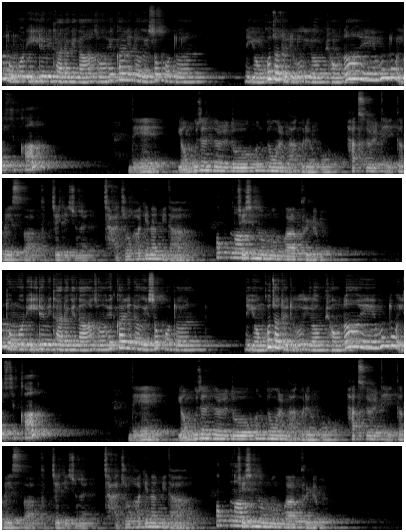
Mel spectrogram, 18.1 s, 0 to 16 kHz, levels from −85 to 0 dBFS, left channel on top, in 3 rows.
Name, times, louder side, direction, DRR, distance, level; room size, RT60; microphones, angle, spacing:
voice 1, 0.0-3.0 3.6-6.1 6.4-6.6 15.5-15.8, equal, 55° right, 4 dB, 3.8 m, -25 dB
voice 2, 7.9-8.4 8.7-11.0 11.2-13.3 13.6-14.9 15.6-16.8, equal, ahead, 1 dB, 3.6 m, -30 dB
29.0 x 20.5 x 2.3 m, 0.98 s
head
